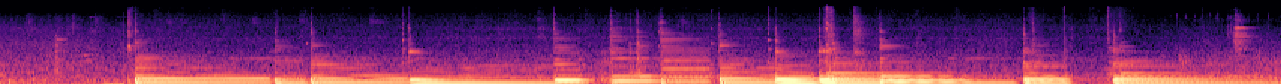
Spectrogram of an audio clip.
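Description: Acoustic guitar music: slow strummed chords, each left to ring out and fade, starting about a second and a half in.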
